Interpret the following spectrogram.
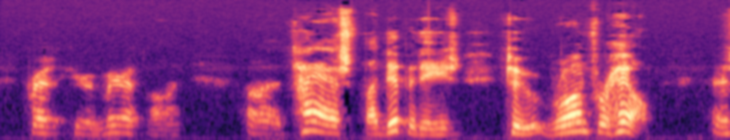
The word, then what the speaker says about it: Phidippides: You can pronounce this either two ways. Phidippides, my pronunciation, Phidippides, it's something similar to that, but I would just say Phidippides. That's an easier pronunciation.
